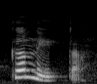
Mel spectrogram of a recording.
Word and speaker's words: caneta: Caneta. Caneta. Caneta. Escutem aí, tentem identificar qual é a sílaba mais forte. O ca, o ne ou o ta? É o ne.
